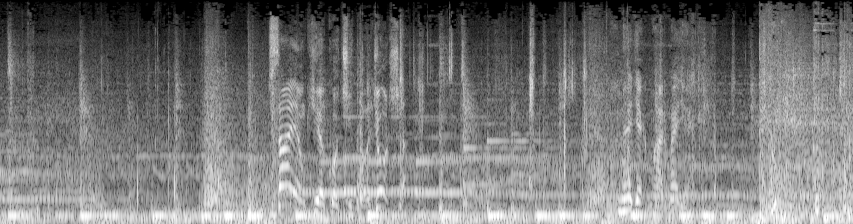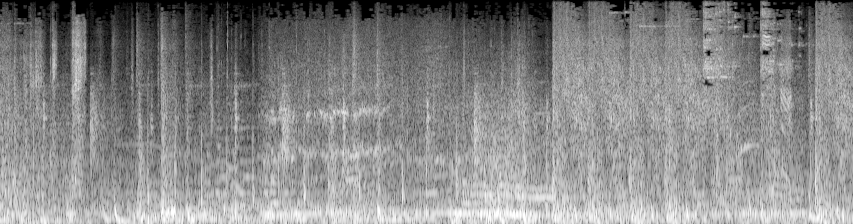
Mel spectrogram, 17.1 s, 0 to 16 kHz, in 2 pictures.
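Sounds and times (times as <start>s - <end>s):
tense action film music: 0.0s - 17.0s.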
